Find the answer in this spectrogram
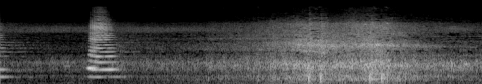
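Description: A train horn gives one short blast about a second in, followed by a rush of train noise on the rails that swells to a peak a little past halfway, with a few knocks, then fades.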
